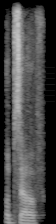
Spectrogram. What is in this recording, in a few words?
"observe", Indian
